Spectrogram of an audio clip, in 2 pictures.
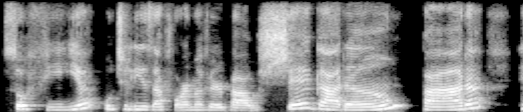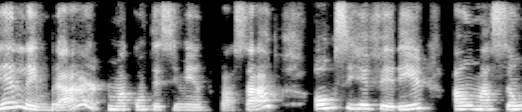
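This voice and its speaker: A woman teacher with a Brazilian Portuguese accent walks schoolchildren through a grammar lesson. She speaks slowly and patiently, in a fairly high voice. She keeps checking in with quick tag questions. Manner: slow, patient, explanatory, checking with "né?" and "tá?".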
